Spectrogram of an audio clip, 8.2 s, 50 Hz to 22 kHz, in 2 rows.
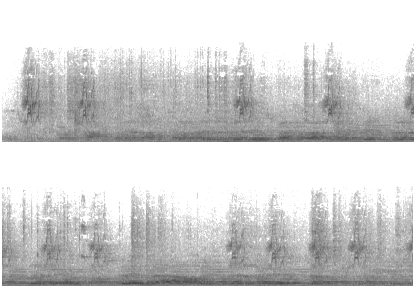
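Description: Birds chirp loudly and repeatedly on a sunny day in Bavaria, as they have since 4 a.m., bright short calls recurring every second or so over a steady, tonal background murmur that continues throughout.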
